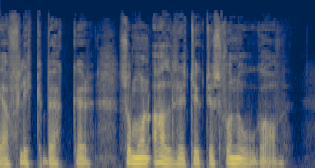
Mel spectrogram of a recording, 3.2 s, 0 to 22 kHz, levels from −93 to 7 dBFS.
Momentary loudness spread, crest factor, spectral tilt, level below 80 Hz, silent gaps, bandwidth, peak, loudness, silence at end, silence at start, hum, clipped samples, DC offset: 12 LU; 16 dB; -6.5 dB/octave; -48 dBFS; none; 15 kHz; -2 dBFS; -19 LUFS; 0.3 s; 0 s; none; under 0.1%; under 0.1%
